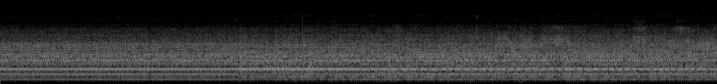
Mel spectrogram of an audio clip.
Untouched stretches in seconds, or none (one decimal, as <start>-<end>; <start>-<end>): 0.0-1.2; 4.5-5.0; 5.7-7.2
